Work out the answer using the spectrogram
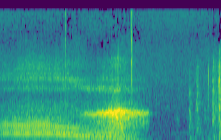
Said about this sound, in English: Car behind is coming fast.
